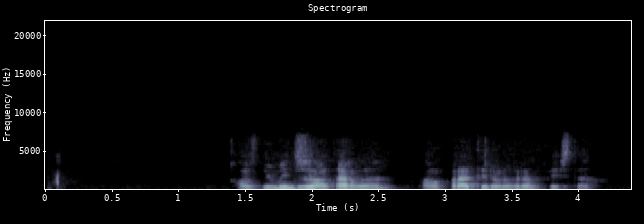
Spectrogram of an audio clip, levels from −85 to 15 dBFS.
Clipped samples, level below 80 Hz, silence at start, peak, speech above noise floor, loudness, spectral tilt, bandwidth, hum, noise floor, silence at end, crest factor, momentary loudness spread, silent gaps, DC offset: under 0.1%; -74 dBFS; 1.45 s; -8 dBFS; 54 dB; -27 LUFS; -5.5 dB/octave; 7.4 kHz; none; -81 dBFS; 0.3 s; 20 dB; 19 LU; none; under 0.1%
